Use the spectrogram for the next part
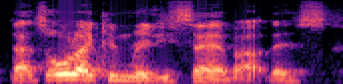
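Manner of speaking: ordinary talk, nothing marked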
